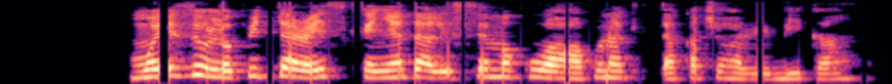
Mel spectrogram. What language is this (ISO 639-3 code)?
swa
